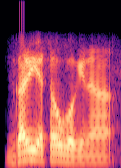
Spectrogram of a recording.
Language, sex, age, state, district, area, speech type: Manipuri, male, 18-30, Manipur, Kakching, rural, conversation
